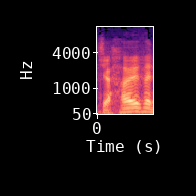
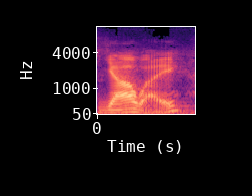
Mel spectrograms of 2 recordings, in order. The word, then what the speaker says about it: Yahweh: They thought it was probably pronounced Jehovah. Now we think it's probably pronounced Yahweh.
